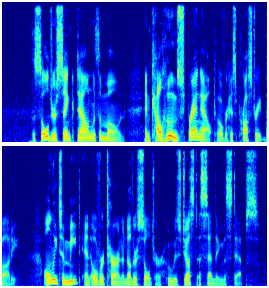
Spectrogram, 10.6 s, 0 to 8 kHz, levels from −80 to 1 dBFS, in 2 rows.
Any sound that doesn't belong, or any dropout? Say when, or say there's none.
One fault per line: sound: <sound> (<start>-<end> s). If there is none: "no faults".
no faults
